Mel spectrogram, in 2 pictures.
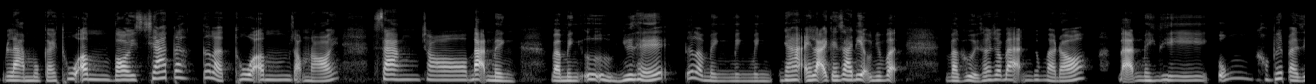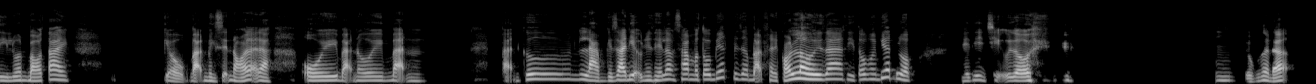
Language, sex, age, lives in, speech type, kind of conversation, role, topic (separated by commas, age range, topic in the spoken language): Vietnamese, female, 30-34, Vietnam, conversation, podcast, guest, Bạn đã bao giờ cố gắng tìm lại một bài hát chỉ nghe thoáng qua chưa?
